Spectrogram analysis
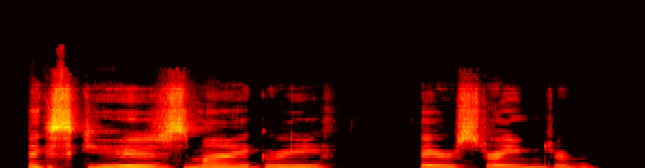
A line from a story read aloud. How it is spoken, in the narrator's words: he said in a sad voice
